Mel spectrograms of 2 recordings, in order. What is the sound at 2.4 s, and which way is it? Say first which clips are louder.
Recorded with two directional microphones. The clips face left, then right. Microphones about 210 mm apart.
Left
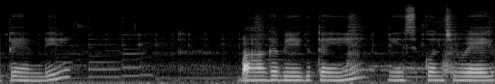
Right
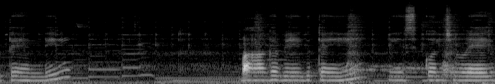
A woman's voice: left 3 dB; 15° left (ahead or behind).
